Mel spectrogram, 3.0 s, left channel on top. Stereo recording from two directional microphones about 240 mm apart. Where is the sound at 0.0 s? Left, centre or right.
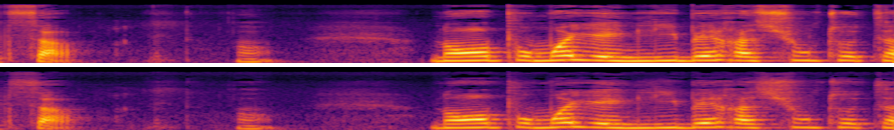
Left.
